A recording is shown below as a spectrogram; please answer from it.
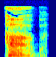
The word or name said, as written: hob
